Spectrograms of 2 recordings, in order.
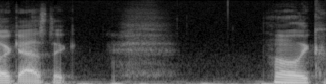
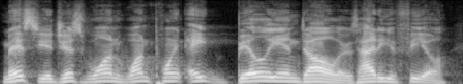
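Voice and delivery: loud, excited announcer; hyped-up mock presenter; lottery interviewer; 4 semitones higher, 6 dB louder than usual. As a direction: announce a huge win, slowly and loudly. Plays interviewer of a lottery winner.

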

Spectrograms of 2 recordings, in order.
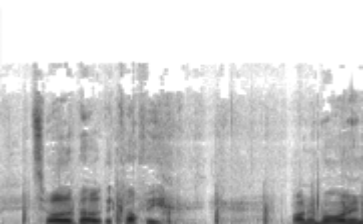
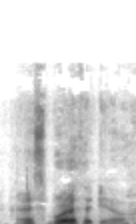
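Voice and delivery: ordinary delivery

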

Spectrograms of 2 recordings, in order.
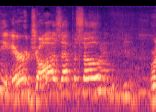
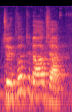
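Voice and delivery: usual speaking voice

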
